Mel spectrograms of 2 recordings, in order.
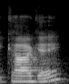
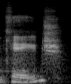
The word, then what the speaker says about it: Kage: may already know him that goes by the name of Johnny kage or Johnny Cage as uh he pronounces it now I see k-a-g and I think kage but it is cage and uh it looks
